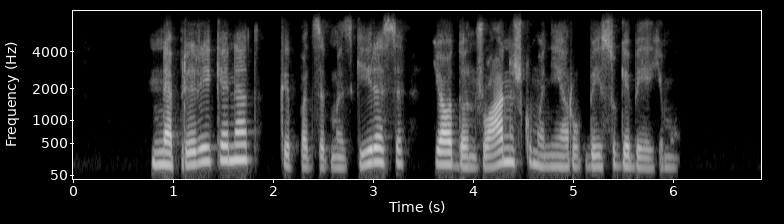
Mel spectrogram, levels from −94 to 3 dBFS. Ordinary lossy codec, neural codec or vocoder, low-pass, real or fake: Opus, 24 kbps; none; 7.2 kHz; real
